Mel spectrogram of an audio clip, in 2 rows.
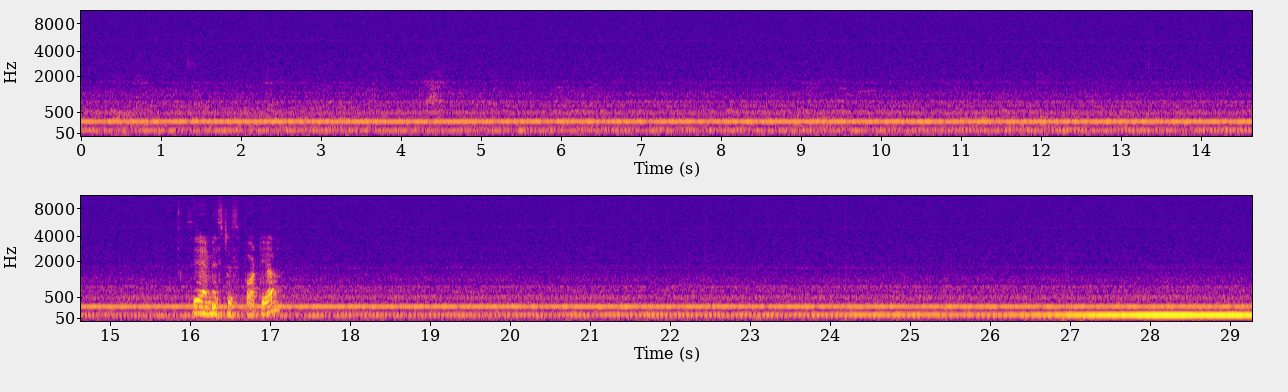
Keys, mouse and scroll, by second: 2.6 click, 3.0 click, 7.6 click, 23.2 click, 24.0 click, 24.7 click, 27.8 click.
